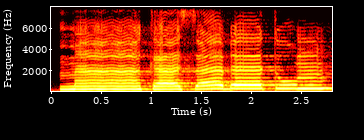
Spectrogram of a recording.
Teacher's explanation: Ada qalqalah sughra karena ada huruf qalqalah yaitu ba yang sukunnya ini sukun asli dan ada di tengah-tengah bacaan. Maka cara membunyikannya adalah dipantulkan dengan pantulan yang kecil dan ringan ya.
